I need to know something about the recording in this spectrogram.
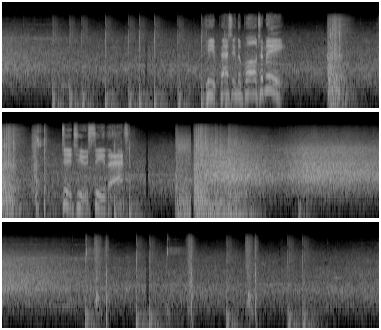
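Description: A basketball bounces repeatedly on a wooden court.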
